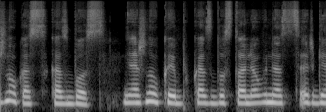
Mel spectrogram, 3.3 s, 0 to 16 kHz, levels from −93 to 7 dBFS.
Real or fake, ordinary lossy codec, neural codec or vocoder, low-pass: fake; Opus, 16 kbps; autoencoder, 48 kHz, 32 numbers a frame, DAC-VAE, trained on Japanese speech; 14.4 kHz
